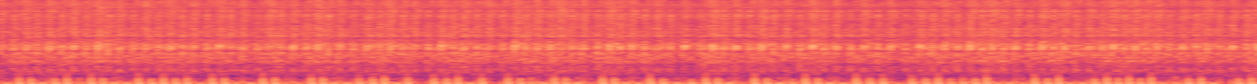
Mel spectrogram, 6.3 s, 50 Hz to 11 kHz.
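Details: 1969 Triumph T100C after rebuild, started cold on one kick: even, steady low beat with crisp regular exhaust pulses and slight blips while warming; clean, normal healthy warm-up idle.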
